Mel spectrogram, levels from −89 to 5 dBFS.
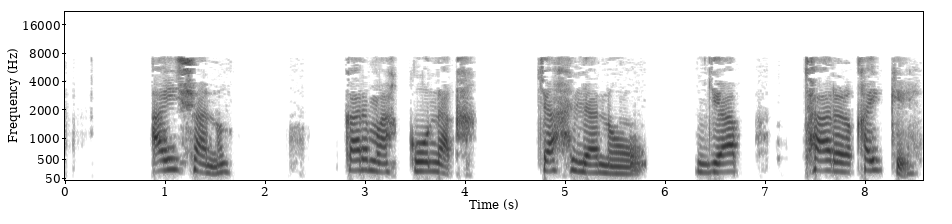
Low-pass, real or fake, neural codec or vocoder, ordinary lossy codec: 7.2 kHz; real; none; MP3, 32 kbps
